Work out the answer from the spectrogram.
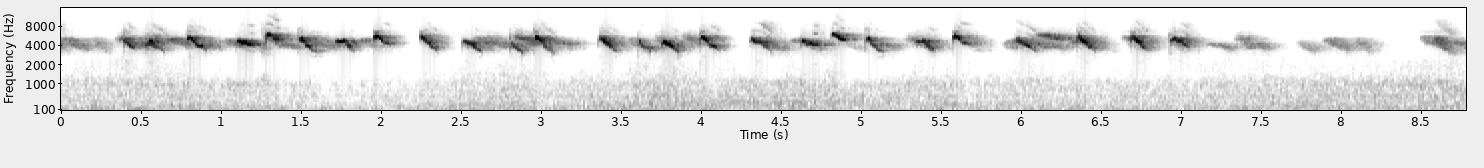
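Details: Oriental white-eye singing in captivity on 22 January 2022 to teach other white-eyes: a continuous stream of quick, bright, high chirps, roughly three to four notes per second, with no pauses.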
